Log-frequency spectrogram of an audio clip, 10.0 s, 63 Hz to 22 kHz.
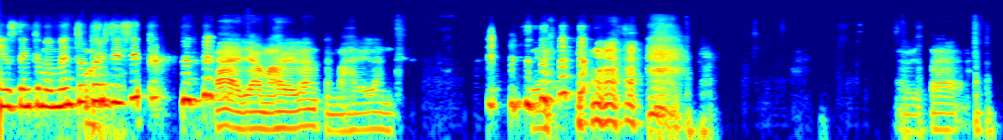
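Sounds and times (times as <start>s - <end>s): person speaking: 0.8s - 3.0s, 4.9s - 6.2s.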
